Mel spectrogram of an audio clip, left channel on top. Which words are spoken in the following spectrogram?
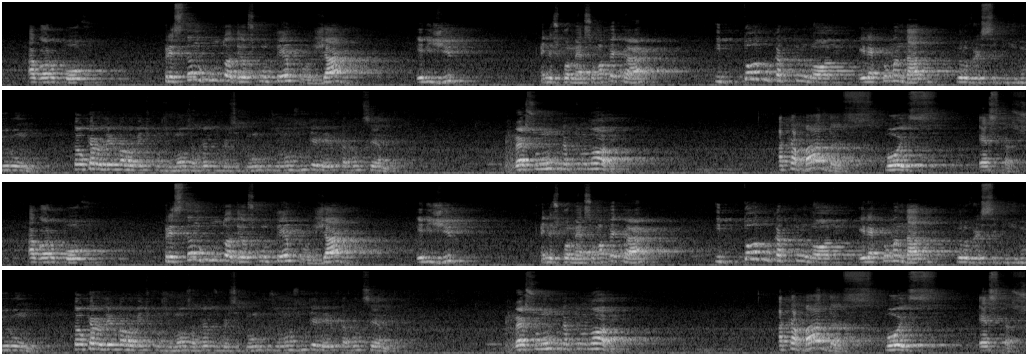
agora o povo, prestando culto a Deus com o templo já erigido, eles começam a pecar, e todo o capítulo 9, ele é comandado pelo versículo de número 1. Então eu quero ler novamente com os irmãos, apenas o versículo 1, para os irmãos entenderem o que está acontecendo. Verso 1 do capítulo 9. Acabadas, pois, estas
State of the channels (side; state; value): both; normal; correlation 0.85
